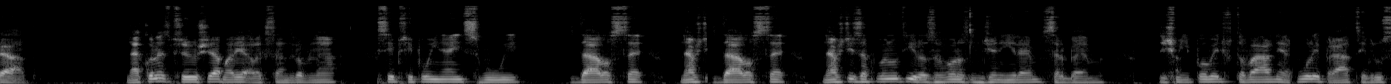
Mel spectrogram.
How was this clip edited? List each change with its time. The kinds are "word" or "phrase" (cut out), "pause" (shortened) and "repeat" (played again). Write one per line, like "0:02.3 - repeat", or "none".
0:02.2 - word
0:03.8 - word
0:07.1 - repeat
0:09.7 - word
0:11.8 - word
0:12.9 - word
